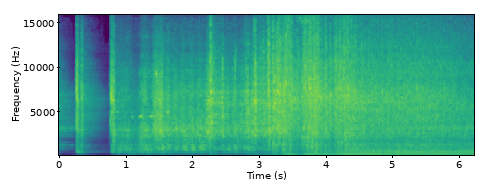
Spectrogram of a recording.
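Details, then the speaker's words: 1979 Pontiac Trans Am V8 after crossed plug wires were fixed and the 180°-out distributor corrected: a couple of cranking bursts, then it catches and settles into a rising rumble, rough at first and thirsty for fuel. It is running. "Woo! Well, she's running. And I think that's probably about where I'm going to call it."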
